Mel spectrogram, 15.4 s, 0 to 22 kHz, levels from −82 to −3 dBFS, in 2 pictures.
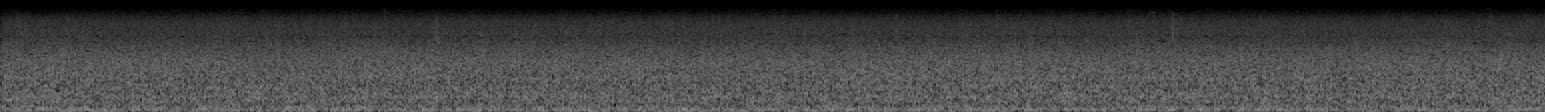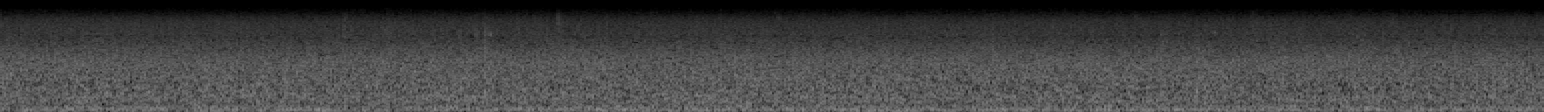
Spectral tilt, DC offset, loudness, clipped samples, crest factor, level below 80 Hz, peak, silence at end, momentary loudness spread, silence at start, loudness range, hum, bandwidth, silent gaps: -2.5 dB/octave; under 0.1%; -37 LUFS; under 0.1%; 14 dB; -54 dBFS; -24 dBFS; 0 s; 1 LU; 0 s; 0 LU; none; 16.5 kHz; none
